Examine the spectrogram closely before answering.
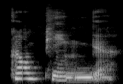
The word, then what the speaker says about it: camping: Un camping. Camping. So here the difference that we make is that the am we are going to pronounce it en, but the end is still ing.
